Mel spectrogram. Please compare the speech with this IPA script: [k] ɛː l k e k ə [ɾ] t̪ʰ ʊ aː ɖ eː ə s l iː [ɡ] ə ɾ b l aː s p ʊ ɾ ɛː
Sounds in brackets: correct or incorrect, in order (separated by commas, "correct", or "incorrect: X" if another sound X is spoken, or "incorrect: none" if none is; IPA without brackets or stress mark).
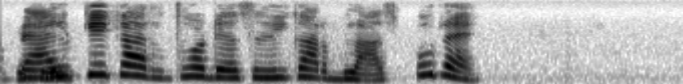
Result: incorrect: p, correct, incorrect: k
